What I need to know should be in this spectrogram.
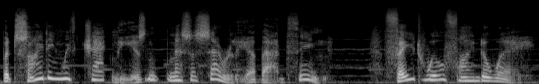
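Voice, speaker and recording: A middle-aged man narrating a game in a measured, wise storytelling manner. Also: a little high, wildly swooping pitch, a little mellow, breathy edge, faint music behind.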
